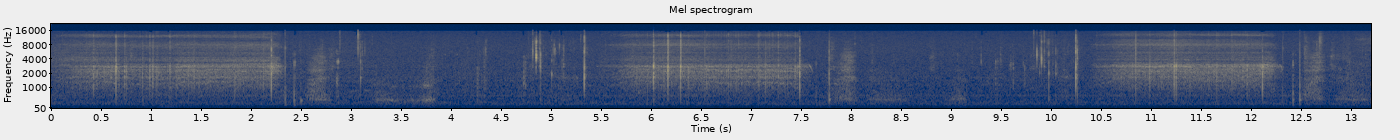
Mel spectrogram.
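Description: An electronic cigarette hisses and crackles softly as it is puffed.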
